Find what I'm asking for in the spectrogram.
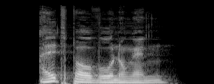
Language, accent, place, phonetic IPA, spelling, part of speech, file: German, Germany, Berlin, [ˈaltbaʊ̯ˌvoːnʊŋən], Altbauwohnungen, noun, De-Altbauwohnungen.ogg
- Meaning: plural of Altbauwohnung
